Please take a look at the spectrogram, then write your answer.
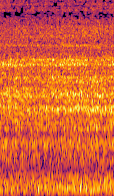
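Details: Toyota Revo gasoline distributor-type engine, fairly new, running warm; constant rough gritty whirr like a dry bearing from power steering belt tensioner pulley; bearing worn loose, pulley and bearing replaced.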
